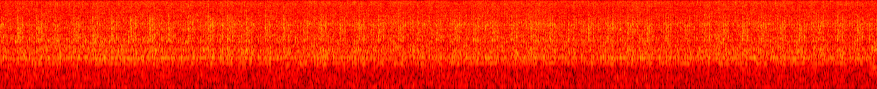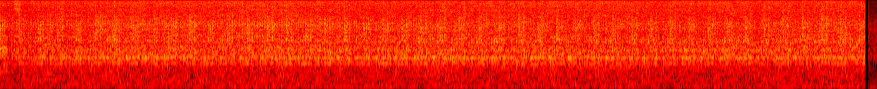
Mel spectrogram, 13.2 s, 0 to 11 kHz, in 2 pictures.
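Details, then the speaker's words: Cold 6.2 Detroit diesel Suburban at about 25°F, smoking heavily, during manual glow plug button work: even mechanical clatter and a steady tick at idle, running smoothly with no misses; normal cold diesel clatter. "But yeah, she's cold if you can't tell. She's smoking like a son of a gun. You can hear all that mechanical stuff in the engine, dude. I love that."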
